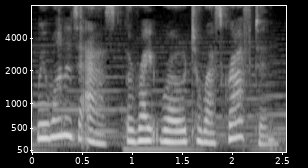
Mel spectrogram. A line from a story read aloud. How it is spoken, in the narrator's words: said Diana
